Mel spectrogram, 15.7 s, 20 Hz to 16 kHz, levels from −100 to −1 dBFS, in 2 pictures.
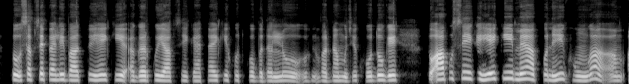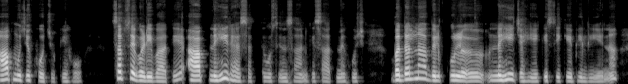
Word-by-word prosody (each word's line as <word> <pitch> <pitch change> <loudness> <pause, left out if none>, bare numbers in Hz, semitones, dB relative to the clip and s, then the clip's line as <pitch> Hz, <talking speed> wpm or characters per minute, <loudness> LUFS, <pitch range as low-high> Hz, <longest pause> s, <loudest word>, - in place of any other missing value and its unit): तो 220 - +4
सबसे 230 +3 0
पहली 230 0 +1
बात 205 -2 +1
तो 225 - -6
ये 205 - +2
है 220 - +4
कि 215 -1 0
अगर 195 0 +1
कोई 200 +1 0
आपसे 185 +1 -2
कहता 180 +2 -8
है 200 - +1
कि 205 +1 -7
ख़ुद 200 -1 -10
को 190 - -4
बदल 175 0 -3
लो 190 0 -1 0.4
वरना 180 0 -3
मुझे 180 +1 -4
ख़ो 185 -1 -4
दोगे, 210 +1 +3 0.4
तो - - +1
आप 245 +2 +8
उससे 275 +1 -1
कहिए 245 0 +4
कि 275 +1 0
मैं 240 +1 +4
आपको 230 -3 +1
नहीं 215 +4 +1
ख़ोऊँगा 195 +3 -1
अ, 190 -5 -3
आप 235 +2 +4
मुझे 205 -1 -2
ख़ो 190 -5 -8
चुके 155 +1 -17
हो। 155 - -18 0.4
सबसे 285 -2 +3
बड़ी 180 -3 +2
बात 160 +1 -6
ये 245 +6 -6
आप 200 0 +6
नहीं 210 +8 +2
रह 195 -6 -4
सकते 165 +1 -16
उस 160 0 -14
इंसान 160 0 -12
के 160 0 -19
साथ 155 -2 -12
में 160 - -10
ख़ुश। 160 0 -16 0.4
बदलना 250 +5 +3
बिल्कुल 195 +1 +1
अ, 170 0 -2
नहीं 210 +4 +2
चाहिए 165 -5 -9
किसी 175 -1 -8
के 170 +1 -7
भी 170 - -9
लिए 155 - -12
ना 80 - -8
195 Hz, 235 wpm, -24 LUFS, 175-225 Hz, 0.4 s, आप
